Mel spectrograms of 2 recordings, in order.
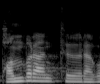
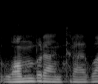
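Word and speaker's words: Wurmbrand: 아 우리나라에는 범브란트라고 많이 알려졌었는데요. 이분이 루마니아뿐인데 원래 발음은 원브란트라고 합니다.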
